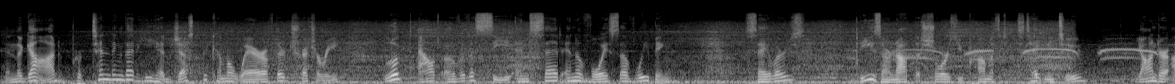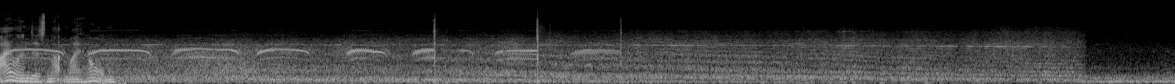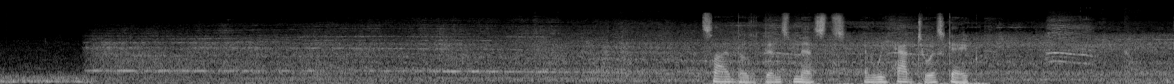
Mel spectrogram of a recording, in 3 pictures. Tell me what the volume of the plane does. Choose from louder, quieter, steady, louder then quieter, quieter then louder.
steady.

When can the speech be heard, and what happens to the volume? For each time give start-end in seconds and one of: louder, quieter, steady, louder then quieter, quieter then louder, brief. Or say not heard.
0.1-13.1 steady
30.5-33.4 brief.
